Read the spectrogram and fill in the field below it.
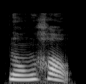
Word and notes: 浓厚: nóng hòu

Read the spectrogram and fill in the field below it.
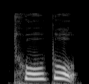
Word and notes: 徒步: tú bù

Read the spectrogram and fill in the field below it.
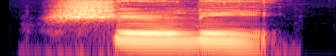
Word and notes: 失利: shī lì

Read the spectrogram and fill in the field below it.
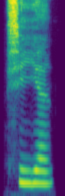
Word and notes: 吸烟: xī yān

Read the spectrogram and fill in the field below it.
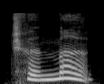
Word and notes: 沉闷: chén mèn

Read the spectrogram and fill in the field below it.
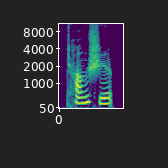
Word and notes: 常识: cháng shí

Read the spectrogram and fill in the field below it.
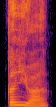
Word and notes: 根源: gēn yuán

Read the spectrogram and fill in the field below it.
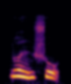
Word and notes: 论述: lùn shù

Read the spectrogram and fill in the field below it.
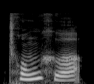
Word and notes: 重合: chóng hé

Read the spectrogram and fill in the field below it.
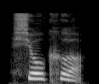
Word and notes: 休克: xiū kè

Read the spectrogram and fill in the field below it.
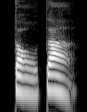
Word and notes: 导弹: dǎo dàn

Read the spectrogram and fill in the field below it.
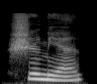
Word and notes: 失眠: shī mián

